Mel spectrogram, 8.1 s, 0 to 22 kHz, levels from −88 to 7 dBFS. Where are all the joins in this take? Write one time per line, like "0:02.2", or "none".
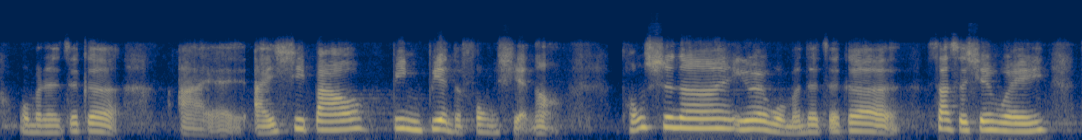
none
